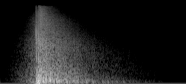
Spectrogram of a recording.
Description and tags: explosion high fuse 1
Explosion with short "fuse" before the bang. Made of multiple firework-recordings.
dynamite, detonation, eruption, bomb, burst, fuse, movie, sondeffect, tnt, firework, boom, explosive, bang, blast, explosion, sfx, explode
